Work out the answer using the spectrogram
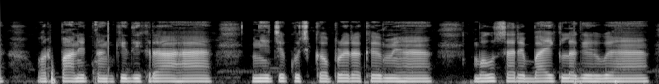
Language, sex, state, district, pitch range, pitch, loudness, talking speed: Hindi, male, Jharkhand, Palamu, 140-145 Hz, 140 Hz, -16 LUFS, 165 wpm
